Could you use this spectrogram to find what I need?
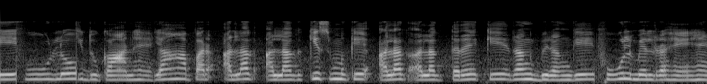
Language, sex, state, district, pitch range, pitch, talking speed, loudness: Hindi, female, Maharashtra, Aurangabad, 215-240 Hz, 230 Hz, 185 wpm, -22 LUFS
